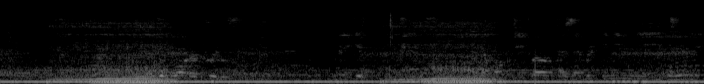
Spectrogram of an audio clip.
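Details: Adult woman snoring at 2 a.m., loud enough to wake her husband: low, droning snores in a slow rhythm with a television playing in the room; snoring.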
